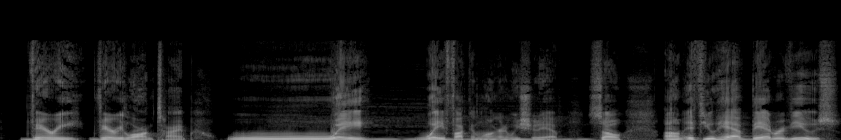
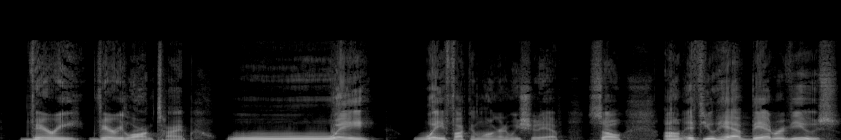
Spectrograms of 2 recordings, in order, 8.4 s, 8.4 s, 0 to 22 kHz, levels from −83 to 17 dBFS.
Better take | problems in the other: second | phone ringing; faint; from 2.5 to 6 s; peak 10 dB below the speech

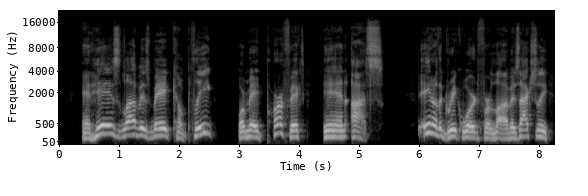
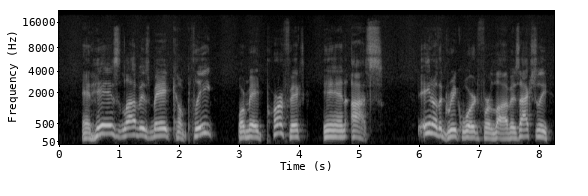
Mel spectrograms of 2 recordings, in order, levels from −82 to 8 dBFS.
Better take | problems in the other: first | hiss; faint; throughout; 25 dB below the speech

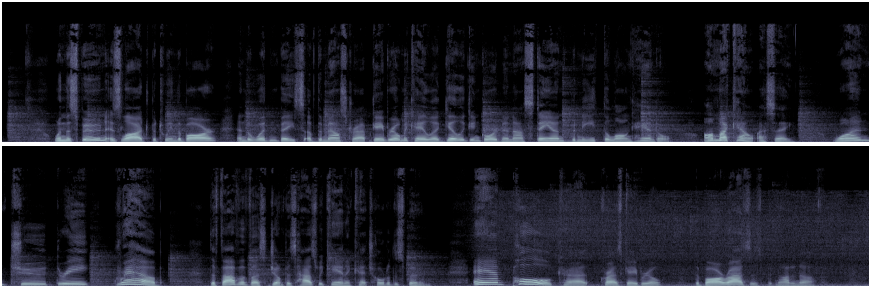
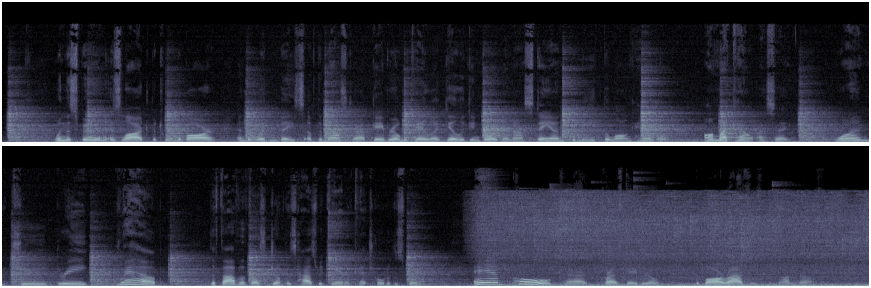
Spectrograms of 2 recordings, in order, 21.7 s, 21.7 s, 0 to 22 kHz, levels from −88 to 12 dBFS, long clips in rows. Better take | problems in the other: first | household noises; loud; throughout; 6 dB below the speech; faint in the first

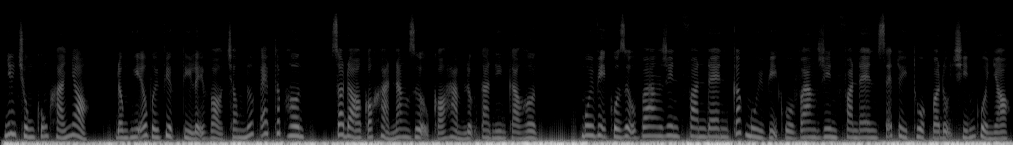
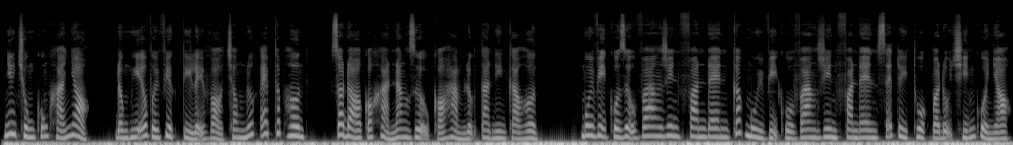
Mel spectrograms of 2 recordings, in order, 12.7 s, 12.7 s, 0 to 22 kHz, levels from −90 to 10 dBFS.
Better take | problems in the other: second | low rumble; loud; throughout; 4 dB below the speech; faint in the second

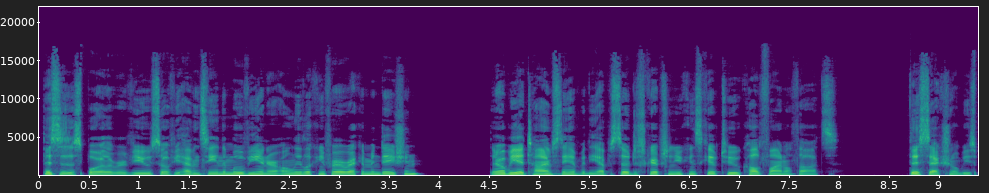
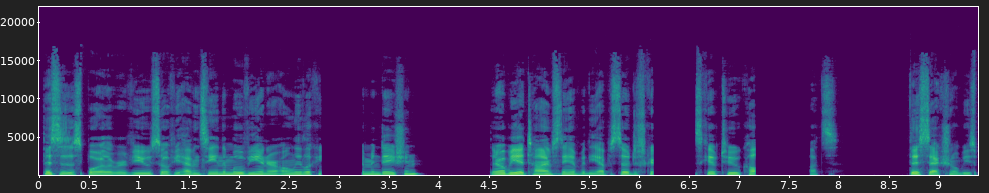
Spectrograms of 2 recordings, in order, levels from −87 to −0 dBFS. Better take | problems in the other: first | audio cutting out; at 3 s, at 6 s and at 7 s for 0.5 s

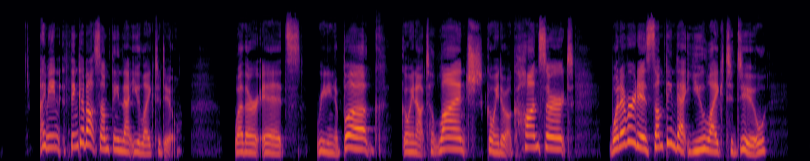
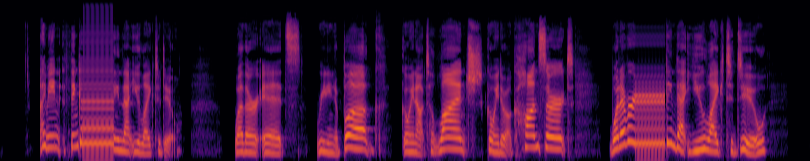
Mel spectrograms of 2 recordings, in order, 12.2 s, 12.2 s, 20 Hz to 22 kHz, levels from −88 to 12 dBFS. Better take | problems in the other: first | audio freezing; at 1 s and at 9.5 s

